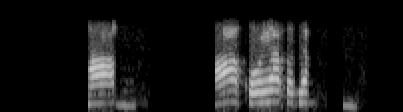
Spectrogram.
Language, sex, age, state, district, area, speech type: Hindi, female, 60+, Uttar Pradesh, Lucknow, rural, conversation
